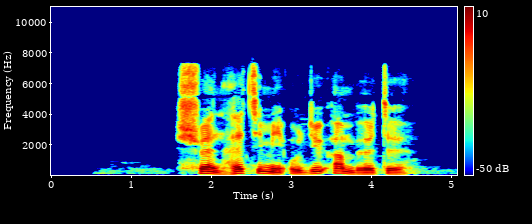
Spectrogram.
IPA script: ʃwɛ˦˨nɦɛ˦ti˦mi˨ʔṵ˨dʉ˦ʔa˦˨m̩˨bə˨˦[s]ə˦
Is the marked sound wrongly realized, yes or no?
yes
